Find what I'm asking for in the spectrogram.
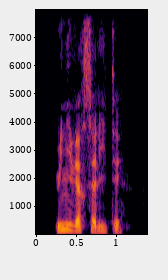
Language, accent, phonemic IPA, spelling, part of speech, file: French, France, /y.ni.vɛʁ.sa.li.te/, universalité, noun, LL-Q150 (fra)-universalité.wav
- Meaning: universality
